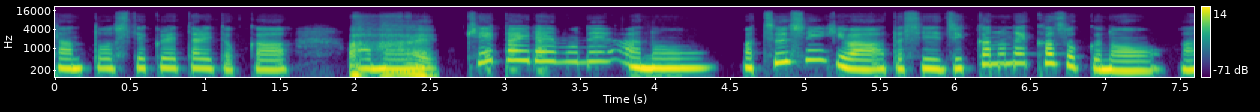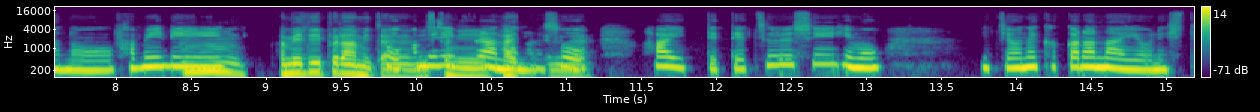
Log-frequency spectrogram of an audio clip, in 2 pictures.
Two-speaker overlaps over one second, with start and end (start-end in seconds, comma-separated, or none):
9.7-11.1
